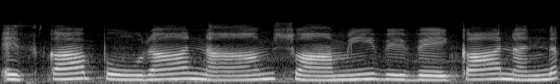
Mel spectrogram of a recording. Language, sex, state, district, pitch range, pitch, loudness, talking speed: Hindi, female, Madhya Pradesh, Umaria, 210-245 Hz, 225 Hz, -13 LUFS, 55 wpm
